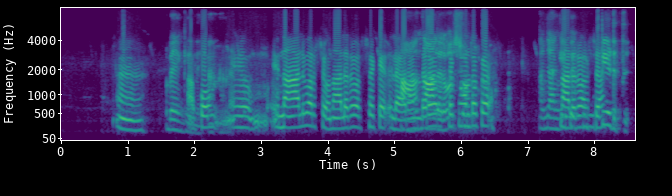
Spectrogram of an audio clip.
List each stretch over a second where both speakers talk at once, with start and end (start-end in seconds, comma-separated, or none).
none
